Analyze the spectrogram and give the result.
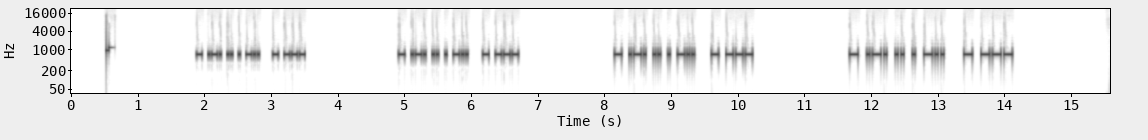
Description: Morse code, heard as a keyed tone, about 38 wpm, 700 Hz. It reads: TRIED TO TRIED TO TRIED TO TRIED TO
